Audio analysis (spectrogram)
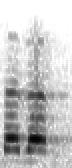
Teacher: بلغ الغين هنا مفخمة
